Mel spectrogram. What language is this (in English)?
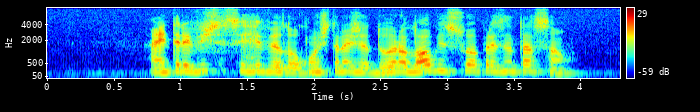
Portuguese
